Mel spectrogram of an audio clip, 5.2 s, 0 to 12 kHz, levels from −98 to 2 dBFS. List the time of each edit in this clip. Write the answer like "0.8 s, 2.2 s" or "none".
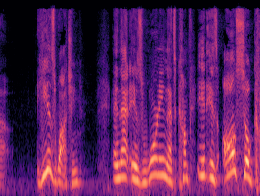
3.8 s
